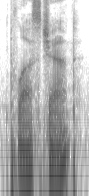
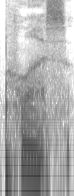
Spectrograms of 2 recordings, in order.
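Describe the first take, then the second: First: Said in the usual way. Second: Whisper. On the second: Shown as a demonstration.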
